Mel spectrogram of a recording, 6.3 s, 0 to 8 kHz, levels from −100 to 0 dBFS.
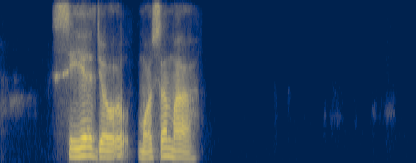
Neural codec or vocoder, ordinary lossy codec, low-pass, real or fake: codec, 16 kHz, 0.8 kbps, ZipCodec; Opus, 16 kbps; 7.2 kHz; fake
